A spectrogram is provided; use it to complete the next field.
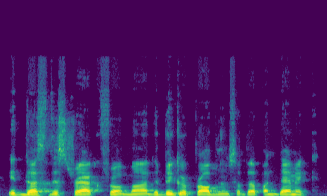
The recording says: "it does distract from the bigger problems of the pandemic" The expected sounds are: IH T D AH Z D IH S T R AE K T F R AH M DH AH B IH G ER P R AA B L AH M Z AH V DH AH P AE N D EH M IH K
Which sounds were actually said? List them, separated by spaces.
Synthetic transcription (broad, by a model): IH T D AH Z D IH S T R AE K T F R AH M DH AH B IH G ER P R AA B L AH M S AH V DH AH P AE N D EH M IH K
